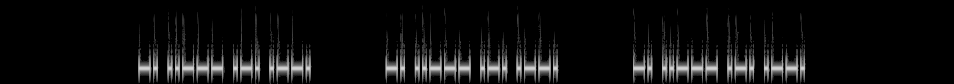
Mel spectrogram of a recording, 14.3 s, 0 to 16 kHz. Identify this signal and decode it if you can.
Morse code, heard as a keyed tone, about 22 wpm, 700 Hz. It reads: N2RP N2RP N2RP
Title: USA Call Signs - 4 Characters - Repeated 3x - 22wpm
